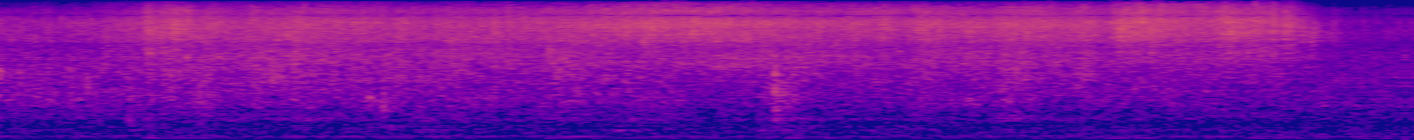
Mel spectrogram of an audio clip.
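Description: Blended shallot paste frying in oil in a wok, sizzling steadily while a spatula stirs it, with a few light scrapes of the spatula on the pan. The sizzle drops near the end.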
